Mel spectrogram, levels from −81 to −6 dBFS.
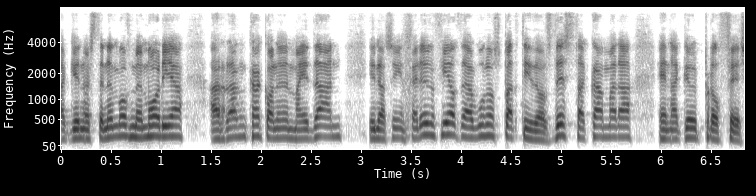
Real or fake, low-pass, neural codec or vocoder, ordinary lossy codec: fake; 7.2 kHz; codec, 16 kHz, 1.1 kbps, Voila-Tokenizer; none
